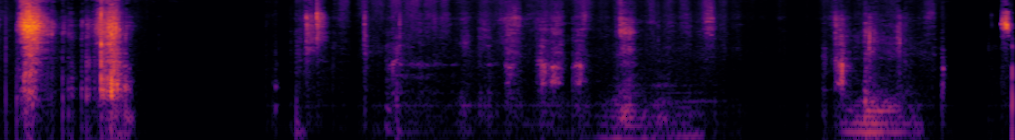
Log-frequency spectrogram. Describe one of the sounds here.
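A cloth rubs and swishes across a chalkboard.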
